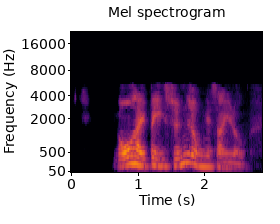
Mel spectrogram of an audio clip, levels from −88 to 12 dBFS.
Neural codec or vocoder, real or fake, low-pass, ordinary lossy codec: none; real; 5.4 kHz; MP3, 32 kbps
